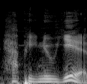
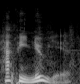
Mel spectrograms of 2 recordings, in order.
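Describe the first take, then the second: First: The words carry the American stress pattern. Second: The words carry a non-American stress pattern. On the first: The speaker calls it wrong. "I don't understand how Americans stress it that way. It's like" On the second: The speaker calls it right.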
